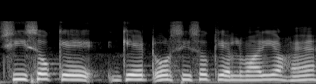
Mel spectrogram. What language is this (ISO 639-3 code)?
hin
